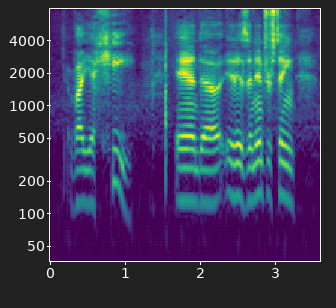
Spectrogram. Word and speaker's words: ויחי: And if I pronounce it right in Hebrew, it's Vayechi, Vayechi.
